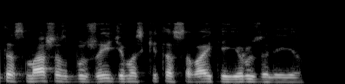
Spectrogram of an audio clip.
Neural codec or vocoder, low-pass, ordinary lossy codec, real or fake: none; 7.2 kHz; Opus, 24 kbps; real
